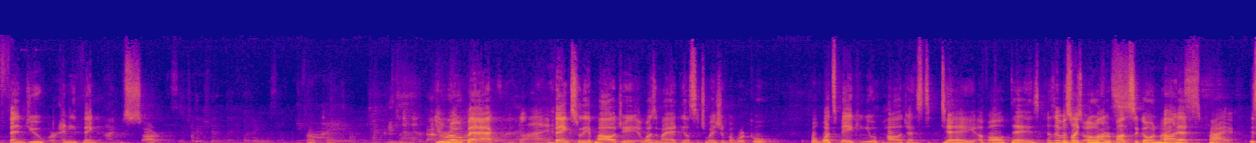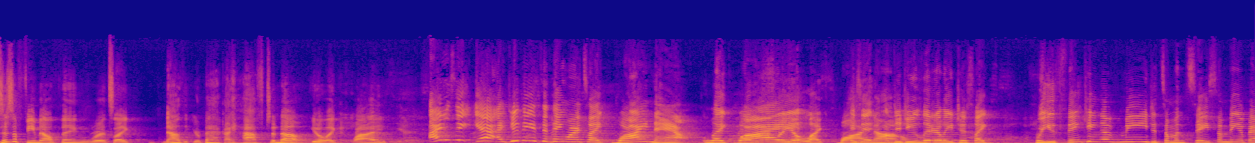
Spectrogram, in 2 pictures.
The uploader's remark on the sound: LIVE From Helium St. Louis.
